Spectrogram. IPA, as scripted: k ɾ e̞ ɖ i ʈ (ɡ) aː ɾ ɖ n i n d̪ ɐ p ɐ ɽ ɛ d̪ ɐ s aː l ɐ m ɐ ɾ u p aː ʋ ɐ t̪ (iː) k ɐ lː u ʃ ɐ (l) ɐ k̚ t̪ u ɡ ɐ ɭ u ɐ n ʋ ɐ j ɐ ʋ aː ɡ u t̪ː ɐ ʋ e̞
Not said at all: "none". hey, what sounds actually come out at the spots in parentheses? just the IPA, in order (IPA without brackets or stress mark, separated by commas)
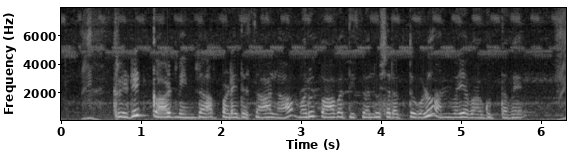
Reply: k, i, ɾ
